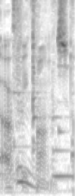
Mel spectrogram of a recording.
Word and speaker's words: Afrikaans: 嗯，那南非另外一个比较普及的语言就是 Afrikaans 啊，就是嗯用哎。这个 Afrikaans 就是有点像是 African，、嗯、但是用呃这个荷兰的发音叫 Afrikaans、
